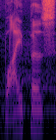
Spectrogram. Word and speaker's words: Ieper: Elias, thinking of Ieper or wipers, as the British say, what is to you the value of a symbol like the last post being played every single night there?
